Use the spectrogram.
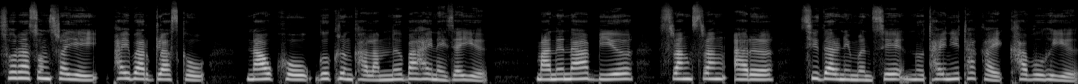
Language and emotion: Bodo, neutral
